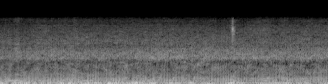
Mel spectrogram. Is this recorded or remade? remade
